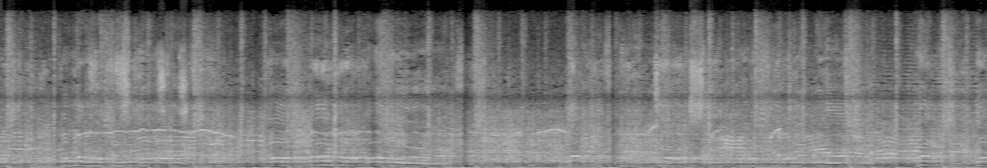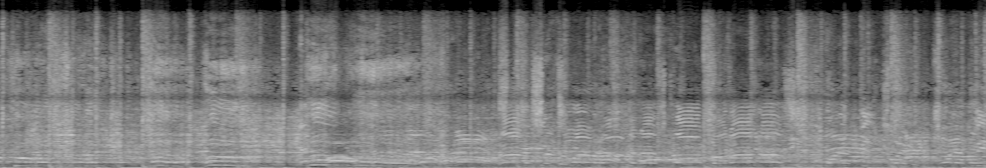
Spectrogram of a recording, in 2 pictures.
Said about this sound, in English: Look at that crowd.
